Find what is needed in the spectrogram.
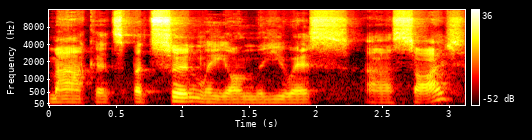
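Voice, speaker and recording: This is a man with an Australian accent. He speaks at a moderate pace. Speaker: UX consultant and author. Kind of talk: podcast interview.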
